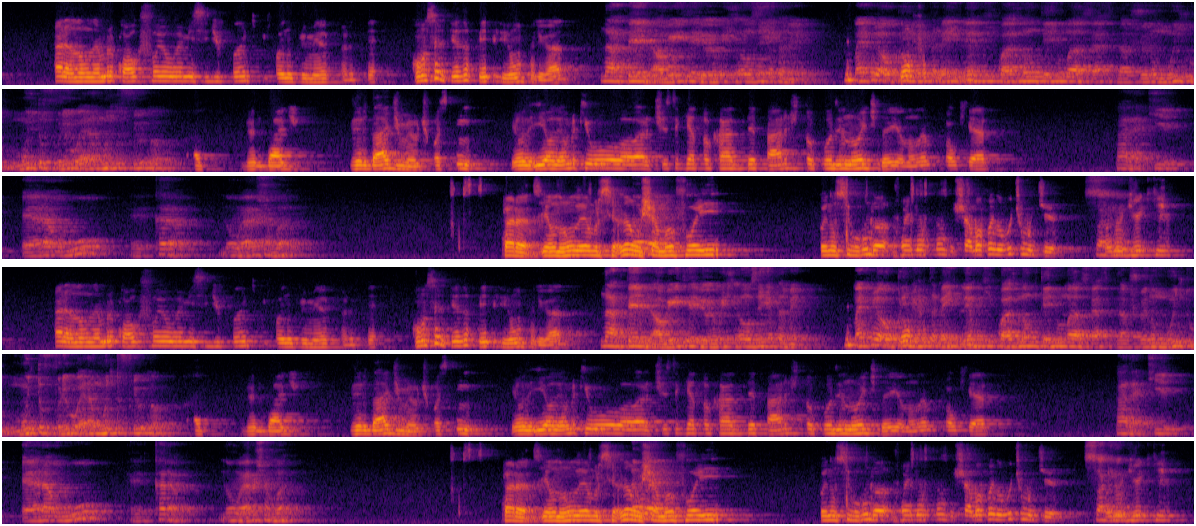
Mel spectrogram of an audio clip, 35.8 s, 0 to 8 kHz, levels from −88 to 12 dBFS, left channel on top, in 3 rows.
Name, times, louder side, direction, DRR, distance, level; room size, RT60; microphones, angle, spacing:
voice 1, 0.5-3.8 4.1-5.7 8.4-8.5 9.0-9.1 13.8-13.9 14.3-14.9 15.4-16.7 17.0-21.8 28.5-28.6 28.8-31.0 32.0-34.4 34.9-35.5, left 2 dB, 25° left, 16 dB, 0.5 m, -20 dB
voice 2, 6.0-8.1 8.5-13.6 23.1-23.7 24.0-24.8 25.1-25.7 26.0-26.8 30.1-30.5 34.7-35.2, right 1 dB, 55° right, 2 dB, 2.2 m, -27 dB
13.0 x 7.7 x 6.9 m, 0.80 s
head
